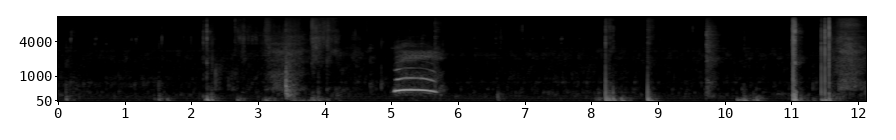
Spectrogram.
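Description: Scattered sharp clicks and taps of copper wire being snipped with wire cutters and handled on a tabletop. A short hummed "mm" about five seconds in is the loudest sound.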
